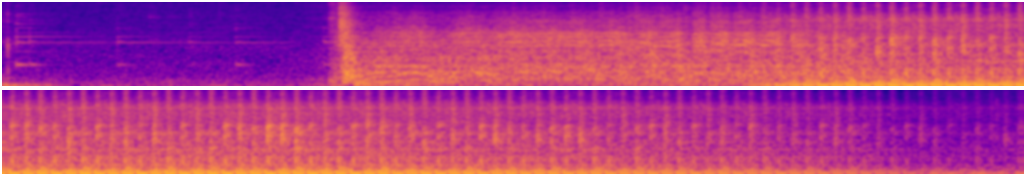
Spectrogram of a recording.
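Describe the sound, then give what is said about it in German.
A tractor engine, used for fertilizing fields, starts with a sharp click and brief cranking, then catches into a loud, steady low diesel rumble that runs on before easing off slightly at the end. “Ich muss halt eh noch ein bisschen die Felder düngen mit meinem Traktor.”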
